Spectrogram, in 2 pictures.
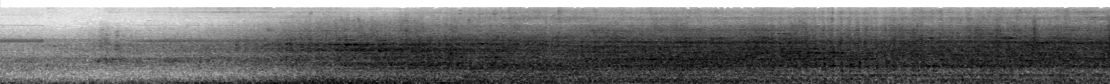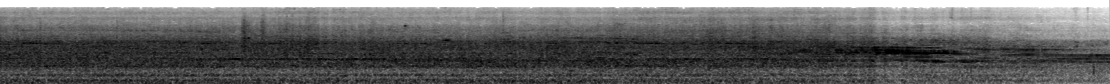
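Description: Passenger train hauled by two NR class diesel-electric locomotives passing: the locomotives' engine sound builds over the first few seconds, then comes a long steady rush of carriage wheels running on the rails. A higher whine rises briefly near the end before the sound falls away as the last carriage goes by.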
